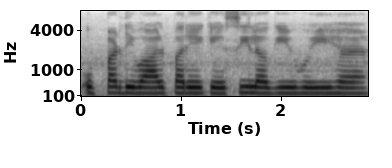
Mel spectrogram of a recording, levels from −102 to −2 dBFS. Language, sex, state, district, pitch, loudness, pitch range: Hindi, female, Chhattisgarh, Raipur, 195 Hz, -13 LUFS, 190-200 Hz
